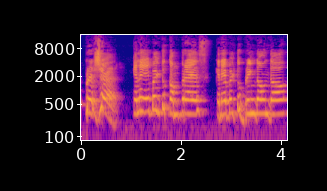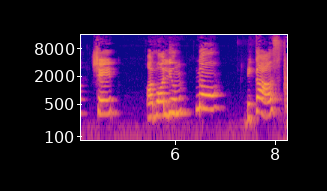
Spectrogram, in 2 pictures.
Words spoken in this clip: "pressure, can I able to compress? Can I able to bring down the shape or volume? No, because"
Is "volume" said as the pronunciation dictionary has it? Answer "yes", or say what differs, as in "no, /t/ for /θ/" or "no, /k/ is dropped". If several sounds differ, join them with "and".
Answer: yes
